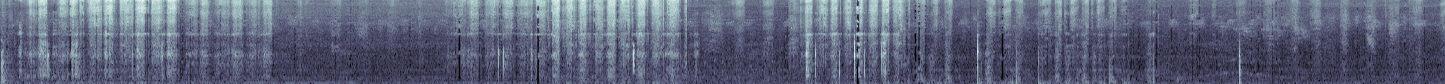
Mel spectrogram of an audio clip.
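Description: Coriander seeds being crushed on a stone grinding slab with a stone roller: quick, rhythmic, gritty back-and-forth scraping. It comes in three bouts with short pauses between them and trails off into scattered softer scrapes near the end.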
